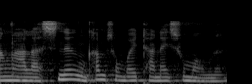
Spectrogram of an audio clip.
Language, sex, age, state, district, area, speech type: Bodo, female, 30-45, Assam, Kokrajhar, rural, spontaneous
